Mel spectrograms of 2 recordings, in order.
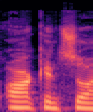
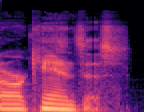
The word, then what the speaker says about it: Arkansas: class that says oh teacher you know it's pronounced arkansas not or kansas answer ten questions correctly in one minute and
